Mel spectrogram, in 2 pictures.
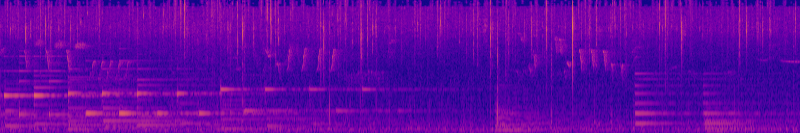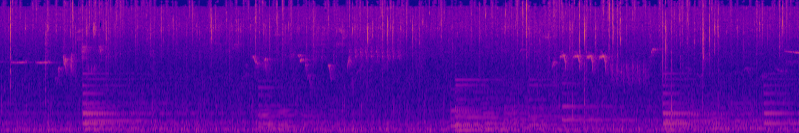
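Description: Soft, slow piano music, with new chords struck every few seconds, over a steady crackle of a wood fire and short bird chirps now and then.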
